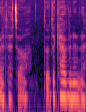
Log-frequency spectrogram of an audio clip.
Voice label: "cefn", Welsh

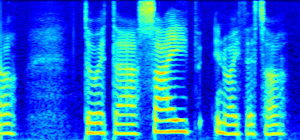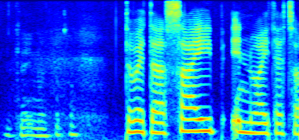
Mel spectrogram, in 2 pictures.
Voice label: "saib", Welsh

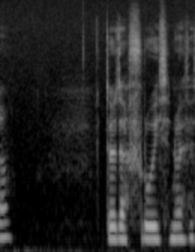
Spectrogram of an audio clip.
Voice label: "ffrwyth", Welsh

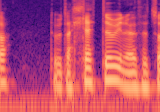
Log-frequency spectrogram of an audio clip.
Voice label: "lledr", Welsh

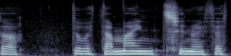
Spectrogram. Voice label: "maint", Welsh

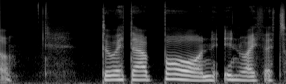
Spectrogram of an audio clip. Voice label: "boon" Welsh

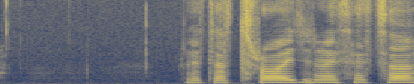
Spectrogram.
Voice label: "troed", Welsh

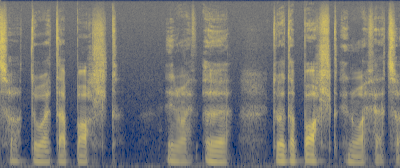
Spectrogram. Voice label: "bollt", Welsh

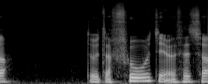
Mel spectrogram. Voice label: "ffrwd" Welsh

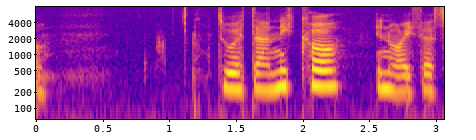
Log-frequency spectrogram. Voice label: "nico", Welsh

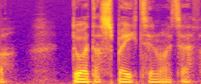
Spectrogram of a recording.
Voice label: "sbeit", Welsh

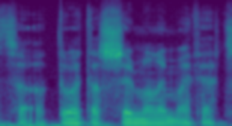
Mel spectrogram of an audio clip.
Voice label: "syml" Welsh

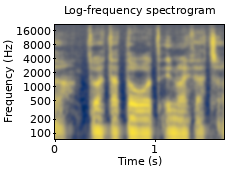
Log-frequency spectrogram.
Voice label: "dod", Welsh

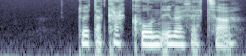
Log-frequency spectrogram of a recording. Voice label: "cacwn", Welsh

